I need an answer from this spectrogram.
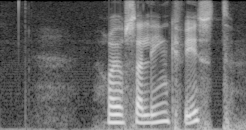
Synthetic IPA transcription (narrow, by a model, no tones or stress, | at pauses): ʁœːsalɪŋkʰvɪst̪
